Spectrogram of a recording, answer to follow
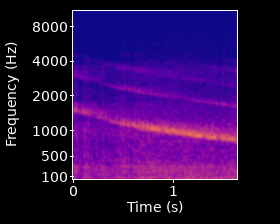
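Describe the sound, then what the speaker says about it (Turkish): An ambulance siren passes by outdoors, a steady wailing tone sliding slowly downward in pitch over road noise, moderately distant. "Tam da ambulans geçti."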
